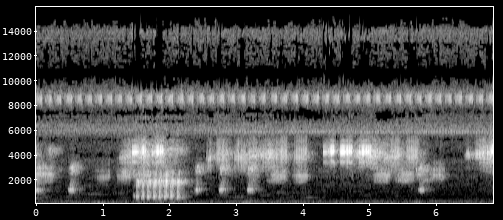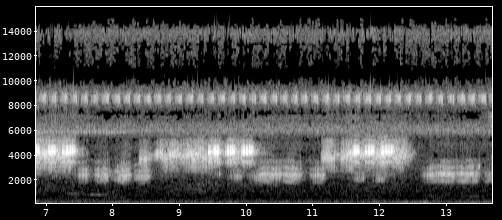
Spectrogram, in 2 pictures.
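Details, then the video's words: Frog chorus echoing through a Bali jungle, quieter and more distant: mostly high, clipped chirping calls in short repeated groups, with one loud rattling croak burst early on and a steady high-pitched whine throughout. "Frog Mantras - Relaxing Sounds Of Bali"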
